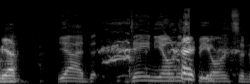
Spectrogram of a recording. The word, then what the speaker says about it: Bjornson: yeah yeah dane jonas bjornsson right yeah it sounds very gimli yes yeah two j's but you don't really pronounce any of them right right yeah you think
